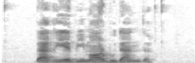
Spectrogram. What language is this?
Persian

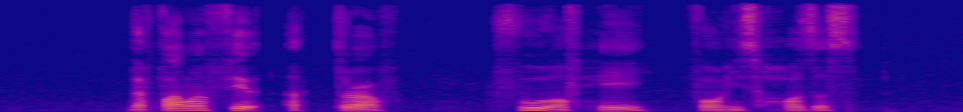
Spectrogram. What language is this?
English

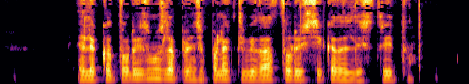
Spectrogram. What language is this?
Spanish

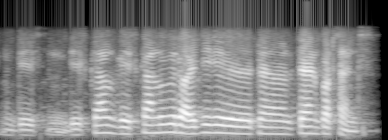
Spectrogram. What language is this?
Odia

